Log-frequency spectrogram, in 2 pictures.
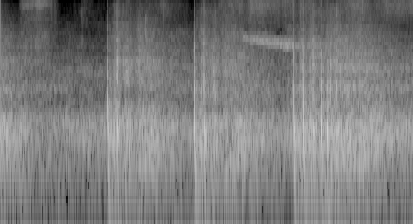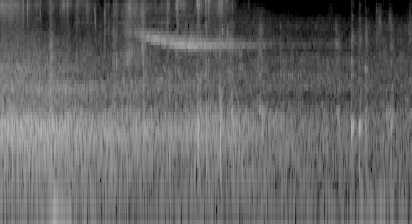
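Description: Halloween fireworks pop and crackle in several sharp bursts at a distance, followed by whistling rockets and a service dog panting nearby.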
